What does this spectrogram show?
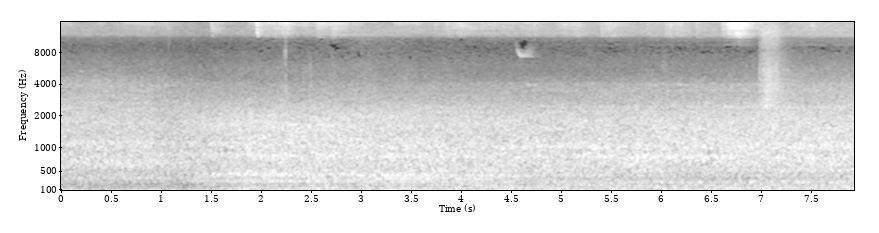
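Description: Distant freight train noise: the low rumble of a train receding, then, after a cut about a second and a half in, the steady, slightly louder rumble of an approaching diesel locomotive still far off.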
